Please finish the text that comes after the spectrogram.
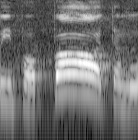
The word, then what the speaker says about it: hipopótamo: destacar a sílaba tônica no caso do hipopótamo é o pó com acento e a classificação da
